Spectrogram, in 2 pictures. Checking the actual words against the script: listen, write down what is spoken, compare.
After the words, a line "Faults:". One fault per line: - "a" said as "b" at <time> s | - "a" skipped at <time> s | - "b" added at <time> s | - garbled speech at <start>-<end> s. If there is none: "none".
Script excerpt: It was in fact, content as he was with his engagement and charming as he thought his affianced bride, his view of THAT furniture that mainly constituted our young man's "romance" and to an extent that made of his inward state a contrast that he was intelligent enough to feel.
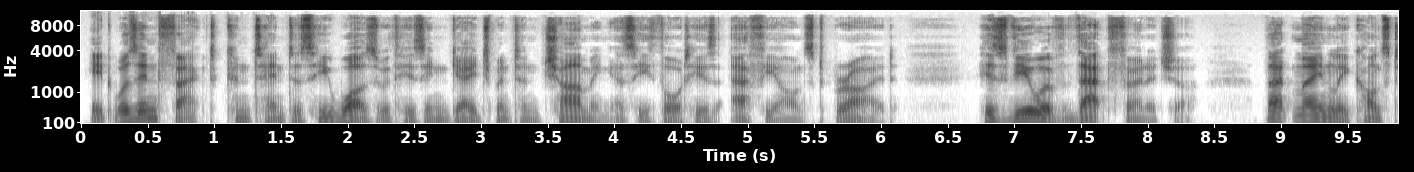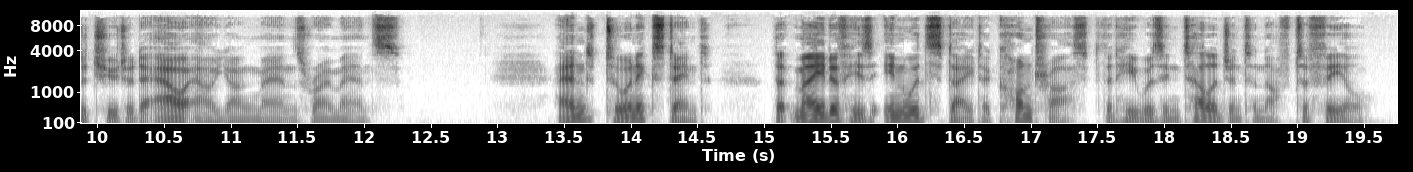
It was in fact, content as he was with his engagement and charming as he thought his affianced bride, his view of THAT furniture that mainly constituted our our young man's "romance" and to an extent that made of his inward state a contrast that he was intelligent enough to feel.
Faults:
- "our" added at 10.7 s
